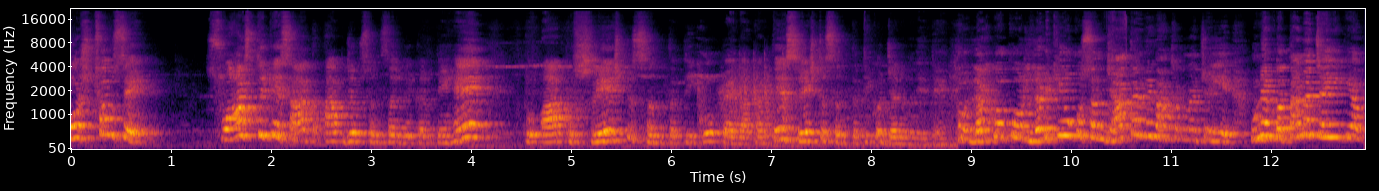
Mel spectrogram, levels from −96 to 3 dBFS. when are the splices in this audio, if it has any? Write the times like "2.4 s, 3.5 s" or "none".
8.9 s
